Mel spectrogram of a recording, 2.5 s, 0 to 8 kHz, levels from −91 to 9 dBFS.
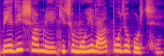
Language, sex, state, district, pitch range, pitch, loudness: Bengali, female, West Bengal, Cooch Behar, 245-300 Hz, 280 Hz, -12 LUFS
